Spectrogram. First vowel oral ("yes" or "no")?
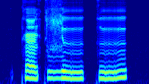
no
